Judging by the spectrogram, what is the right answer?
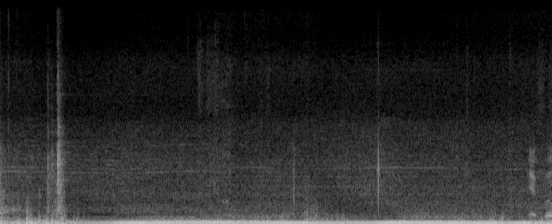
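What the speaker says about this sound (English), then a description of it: "Oh, it's turbo, but doesn't sound bad for a Barra." A turbocharged Ford Barra engine swapped into a Ford AU with a Fairlane front end runs nearby, a steady low idling rumble with slight rises, while people talk over it.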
